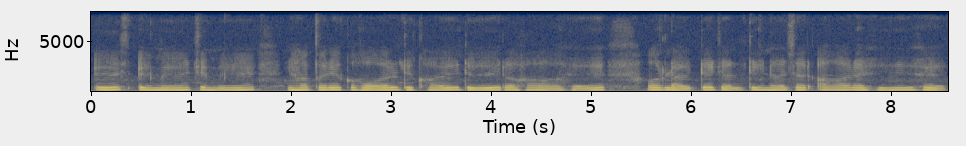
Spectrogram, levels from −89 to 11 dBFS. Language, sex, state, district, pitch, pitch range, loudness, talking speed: Hindi, female, Rajasthan, Jaipur, 195 Hz, 185-200 Hz, -14 LUFS, 125 wpm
